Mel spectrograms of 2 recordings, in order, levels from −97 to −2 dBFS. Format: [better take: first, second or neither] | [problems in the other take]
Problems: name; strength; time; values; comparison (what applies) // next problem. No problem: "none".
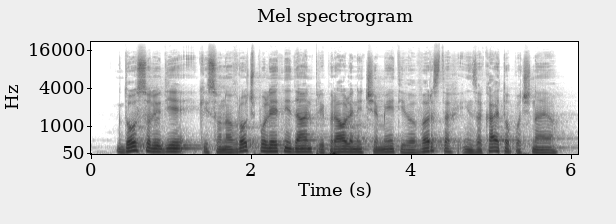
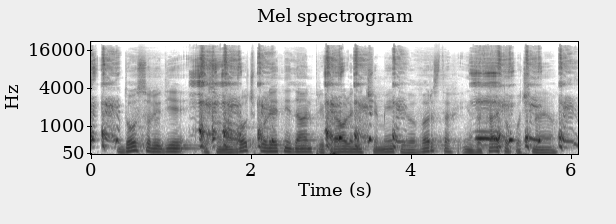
first | background sound (Cough); as loud as the speech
